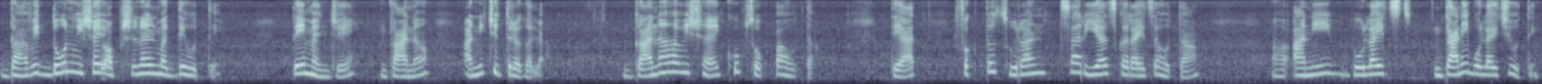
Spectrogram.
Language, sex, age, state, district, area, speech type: Marathi, female, 18-30, Maharashtra, Sindhudurg, rural, spontaneous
